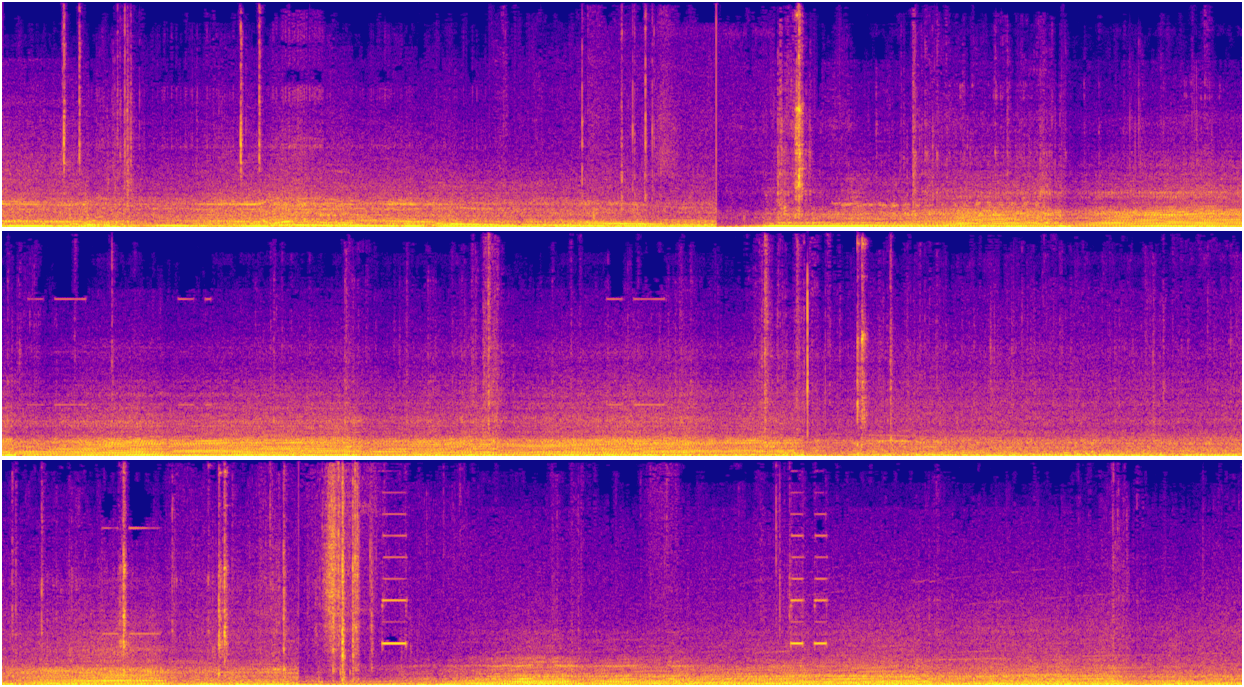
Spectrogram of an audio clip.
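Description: A car engine roars loudly, revving up and shifting gears over and over as the car speeds up.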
